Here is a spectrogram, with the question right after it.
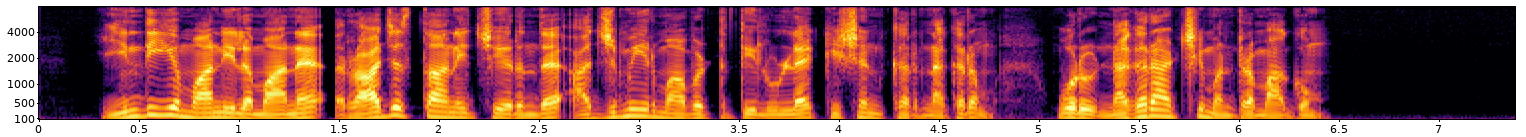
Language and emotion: Tamil, neutral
